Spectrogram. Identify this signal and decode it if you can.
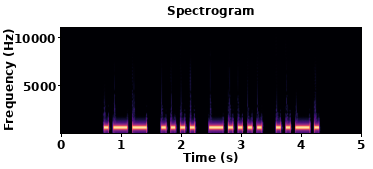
Morse code, heard as a keyed tone, about 15 wpm, 700 Hz. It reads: WH6F
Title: USA Call Signs - 4 Characters - 4x Character Spacing - 15wpm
